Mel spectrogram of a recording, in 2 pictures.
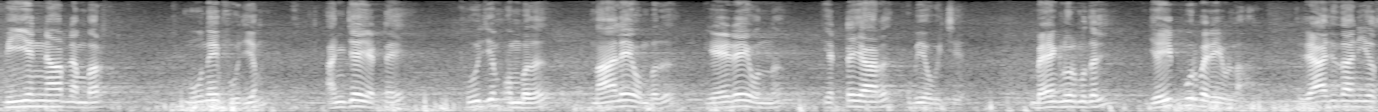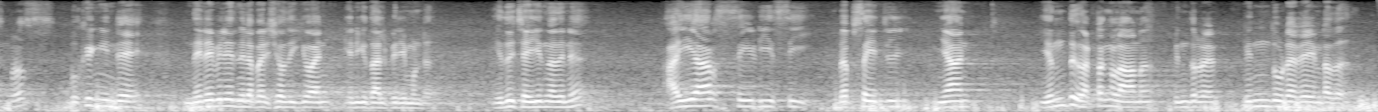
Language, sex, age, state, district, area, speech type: Malayalam, male, 45-60, Kerala, Kollam, rural, read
